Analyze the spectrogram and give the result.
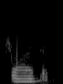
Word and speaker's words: Jarvis: My name is Sharon, C-H-E-R-Y-N, and my last name is Jarvis, J-A-R-V-I-S. – Okay, thank you so much for that information. Last name is spelled J-O-N-J-O-H-N-S-O-N.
